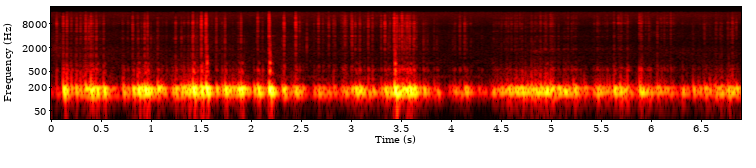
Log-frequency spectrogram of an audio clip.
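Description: Long dark fingernails scratch the small hollow round metal mesh grille of a Blue Yeti Nano microphone. The result is a deep, muffled rumbling scrape that swells and fades in waves, punctuated by a few sharp, bright clicks.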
